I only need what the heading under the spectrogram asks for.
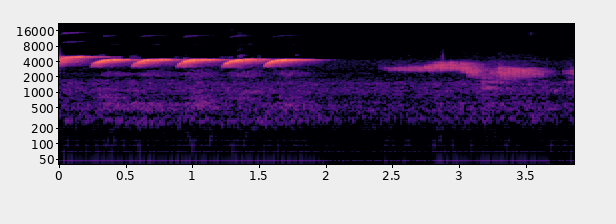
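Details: A bird at home chirps five clear, quick downslurred whistles in a row. After a short pause comes a softer, buzzy warble.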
